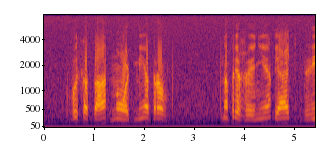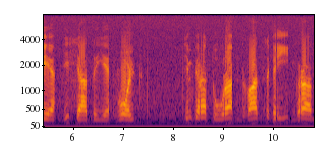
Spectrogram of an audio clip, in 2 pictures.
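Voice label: msg ru m, Russian, male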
